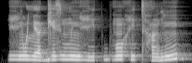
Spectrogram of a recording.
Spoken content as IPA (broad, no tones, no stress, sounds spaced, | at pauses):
ɦ ĩ w lʲ ɐ ɡʲ e z m ĩ ɦ i t bʱ õ h i t h ɐ̃ ɡ ĩ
